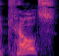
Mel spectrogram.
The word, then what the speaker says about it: Celts: I gotta interrupt and say thank you for pronouncing Celts correctly. – Yeah, what do people say? Celts? – Celts. Because it's the Celtics. Celtics, but thank you.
